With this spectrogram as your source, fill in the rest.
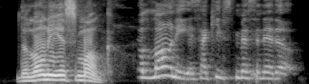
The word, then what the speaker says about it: Thelonious: Help me pronounce his name right. Thelonious Monk. Thelonious, I keep messing it up.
